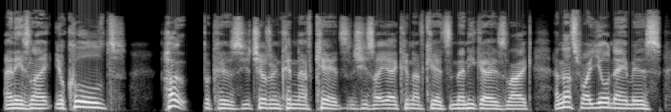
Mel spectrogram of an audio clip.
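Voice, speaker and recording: A man's voice: medium pitch, brisk, dry recording, clean studio sound. A young British man co-hosting a comedy podcast, telling rambling, playful anecdotes. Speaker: podcast co-host. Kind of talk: casual comedic chat.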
